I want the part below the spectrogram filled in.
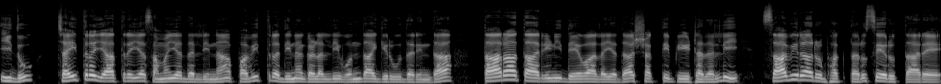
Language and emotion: Kannada, neutral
